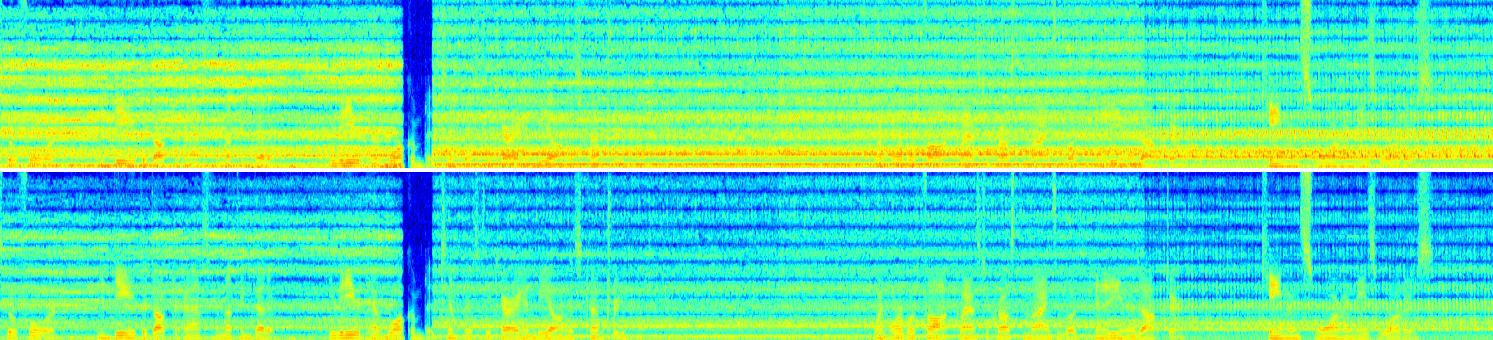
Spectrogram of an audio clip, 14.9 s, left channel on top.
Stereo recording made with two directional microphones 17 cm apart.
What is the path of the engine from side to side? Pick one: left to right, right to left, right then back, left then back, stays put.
stays put.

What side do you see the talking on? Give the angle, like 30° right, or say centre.
10° left.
